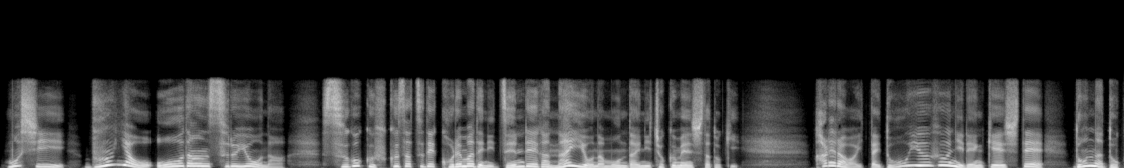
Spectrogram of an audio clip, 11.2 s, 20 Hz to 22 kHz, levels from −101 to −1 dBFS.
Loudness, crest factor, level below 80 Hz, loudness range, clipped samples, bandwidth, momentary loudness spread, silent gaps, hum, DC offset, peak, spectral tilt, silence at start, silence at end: -17 LUFS; 16 dB; -52 dBFS; 3 LU; under 0.1%; 12 kHz; 10 LU; none; none; under 0.1%; -2 dBFS; -5 dB/octave; 0.1 s; 0.05 s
